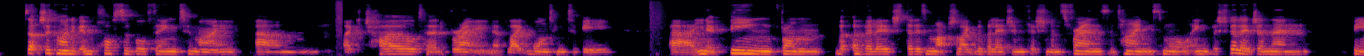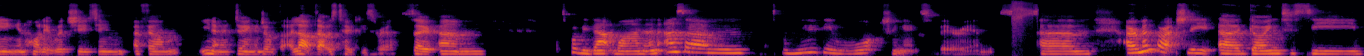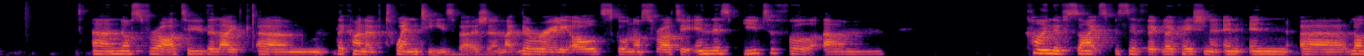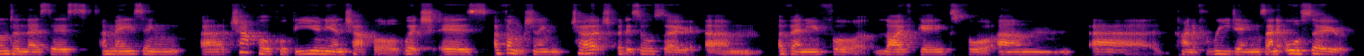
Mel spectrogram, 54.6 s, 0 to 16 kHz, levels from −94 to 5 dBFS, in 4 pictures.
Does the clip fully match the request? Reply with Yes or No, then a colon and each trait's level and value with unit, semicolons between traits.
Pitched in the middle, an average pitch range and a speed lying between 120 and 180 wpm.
Yes: medium, 165 Hz; average, 3.5 semitones; average, 150 wpm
